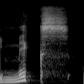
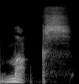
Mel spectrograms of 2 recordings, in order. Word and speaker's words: Mx: Apparently, there are a couple pronunciations. It can be Mix or Mux, apparently, for that.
